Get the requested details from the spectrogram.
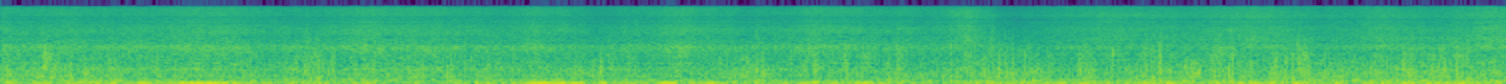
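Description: Water rushes and splashes loudly against the side of a fast moving boat.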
